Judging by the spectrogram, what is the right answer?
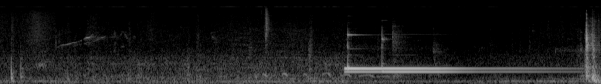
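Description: Front-door bell chime rings once about three and a half seconds in: two steady tones sounding together, sudden at the start and fading away over about two seconds. A sharp click follows near the end.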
